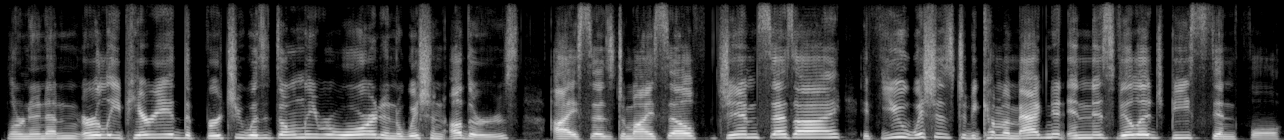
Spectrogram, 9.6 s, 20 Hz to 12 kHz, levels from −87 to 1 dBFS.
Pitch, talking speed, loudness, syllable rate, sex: 225 Hz, 220 wpm, -17 LUFS, 5.6 syllables/s, female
